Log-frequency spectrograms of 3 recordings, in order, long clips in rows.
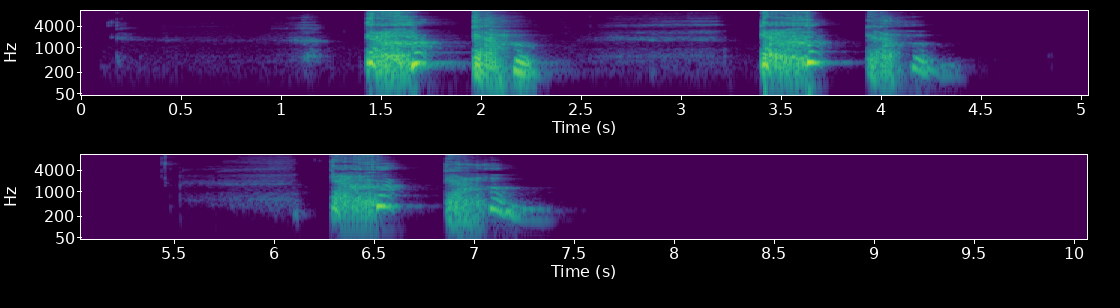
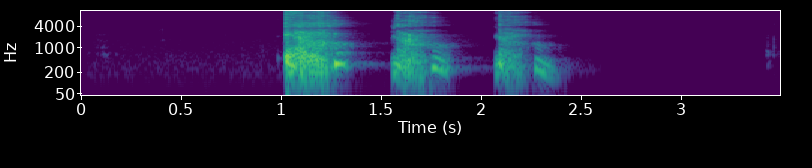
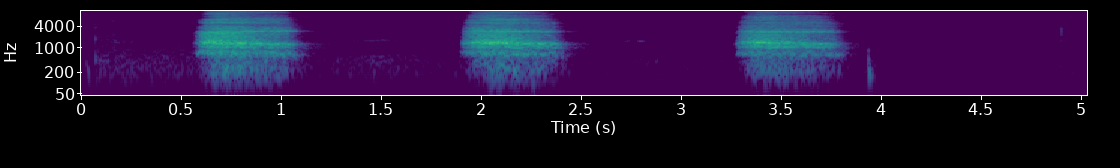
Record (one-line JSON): {"three_cough_length": "10.1 s", "three_cough_amplitude": 29204, "three_cough_signal_mean_std_ratio": 0.28, "cough_length": "3.5 s", "cough_amplitude": 29204, "cough_signal_mean_std_ratio": 0.3, "exhalation_length": "5.0 s", "exhalation_amplitude": 11064, "exhalation_signal_mean_std_ratio": 0.41, "survey_phase": "beta (2021-08-13 to 2022-03-07)", "age": "45-64", "gender": "Female", "wearing_mask": "No", "symptom_cough_any": true, "symptom_runny_or_blocked_nose": true, "symptom_change_to_sense_of_smell_or_taste": true, "smoker_status": "Never smoked", "respiratory_condition_asthma": false, "respiratory_condition_other": false, "recruitment_source": "Test and Trace", "submission_delay": "2 days", "covid_test_result": "Positive", "covid_test_method": "LFT"}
